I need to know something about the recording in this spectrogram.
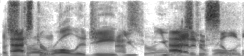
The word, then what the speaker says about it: astrology: said that astrology astrology astrology I was I was thinking of how it's spelled and like how I learned it a-s-t-r-o after there's not an e yeah astrology like Astro Boy yeah like Astro Boy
